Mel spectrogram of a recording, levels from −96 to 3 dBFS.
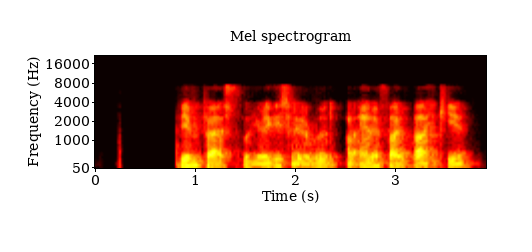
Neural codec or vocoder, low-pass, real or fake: codec, 16 kHz, 1.1 kbps, Voila-Tokenizer; 7.2 kHz; fake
